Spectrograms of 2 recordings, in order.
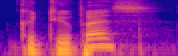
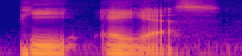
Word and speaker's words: Koutoupas: So if you think of it in terms of Koutoupas, so that's how you kind of pronounce it, Koutoupas. So it's common spelling. Rhymes with snuffleupagus.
